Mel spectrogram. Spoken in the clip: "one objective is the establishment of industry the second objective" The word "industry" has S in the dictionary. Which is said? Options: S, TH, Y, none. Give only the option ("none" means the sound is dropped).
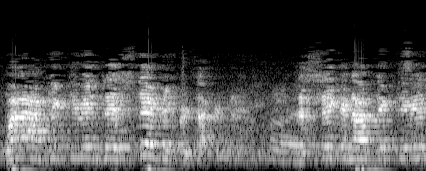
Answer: none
